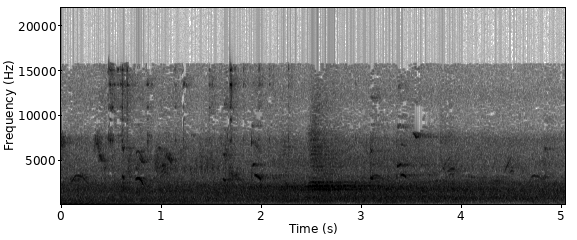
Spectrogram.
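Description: Small birds chirping and calling in short, scattered notes over a soft outdoor hiss. The last low sustained notes of background music fade out about two seconds in.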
